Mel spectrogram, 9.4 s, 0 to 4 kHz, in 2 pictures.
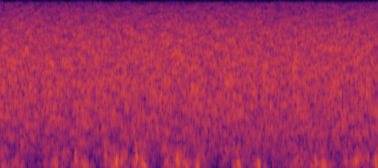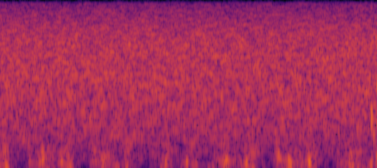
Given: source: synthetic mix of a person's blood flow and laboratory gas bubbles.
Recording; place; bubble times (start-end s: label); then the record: Doppler ultrasound of blood flow; precordium
9.33-9.45 s: bubbles
From the record:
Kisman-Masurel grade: 213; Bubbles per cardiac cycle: several, 3 to 8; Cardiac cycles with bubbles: 1 to 10%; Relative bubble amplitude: loud (0.450 to 0.775); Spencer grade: 1 (occasional bubble signal discernible with the cardiac motion signal, with majority of cardiac periods free of bubbles); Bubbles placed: anywhere in the cardiac cycle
